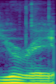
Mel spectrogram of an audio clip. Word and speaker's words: Ouray: I said Ouray the last time. I think it is pronounced Ouray. – Is it? – But it starts with an O.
